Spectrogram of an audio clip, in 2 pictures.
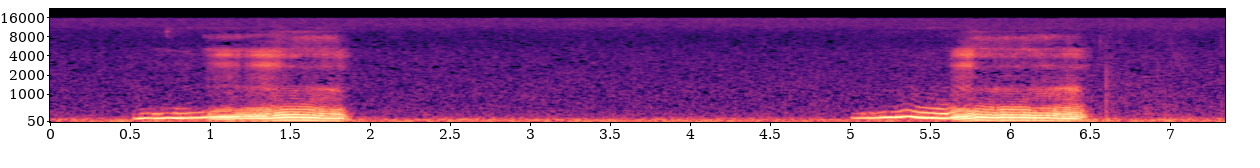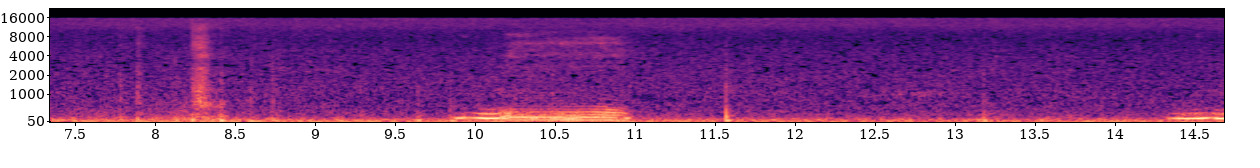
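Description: A sleeping dog gives slow, droning, throaty snores about every four to five seconds, roughly 13 a minute, in a quiet room.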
